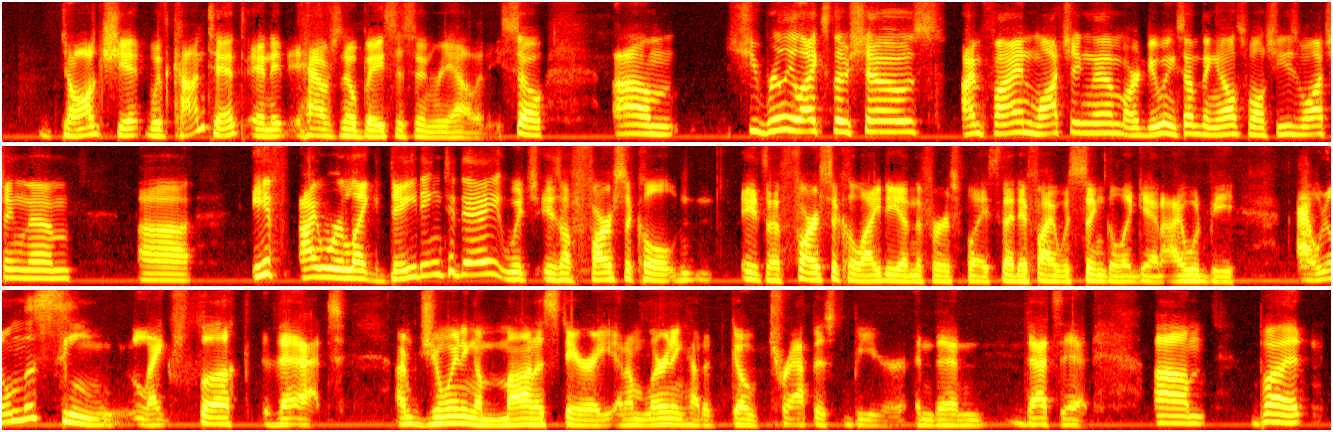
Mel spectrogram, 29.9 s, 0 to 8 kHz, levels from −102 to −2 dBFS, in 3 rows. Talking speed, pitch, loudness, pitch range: 165 wpm, 135 Hz, -18 LUFS, 120-170 Hz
